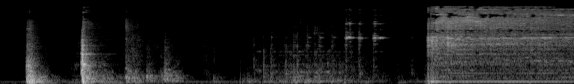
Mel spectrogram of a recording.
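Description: Two loud wooden knocks as heavy boards are set down on a workbench, followed by lighter knocks and handling. About four seconds in, a table saw starts running suddenly, a steady loud hiss over a low motor hum.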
